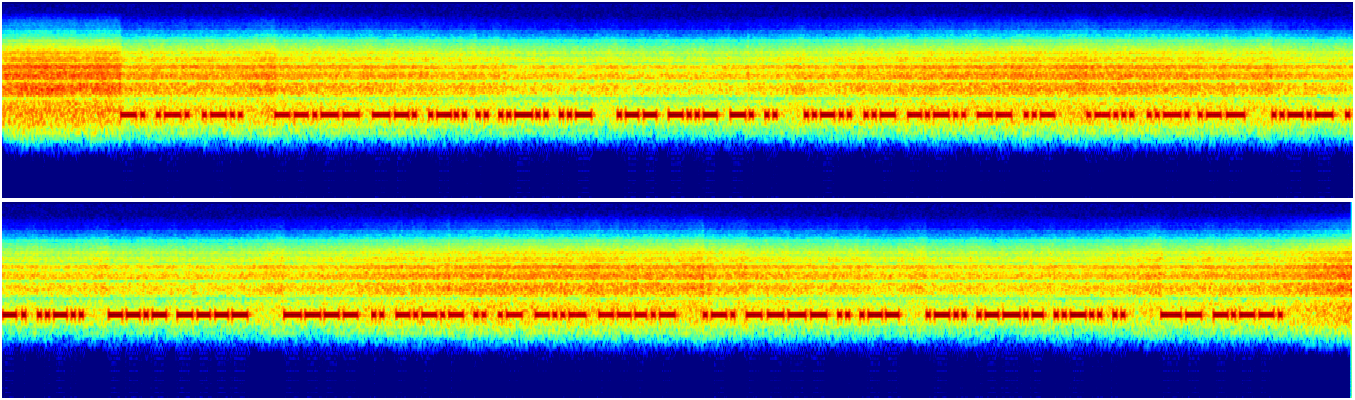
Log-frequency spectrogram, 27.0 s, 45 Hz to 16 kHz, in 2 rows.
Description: Morse code (Japanese Wabun code), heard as a keyed tone, hand-sent with a bug key, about 30 wpm, 550 Hz, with radio static. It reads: タナカ アリガトウ ヤマダ トウキヨウ オチヤ ミナト ネコ ゴザイマス ナゴヤ カード ヨル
